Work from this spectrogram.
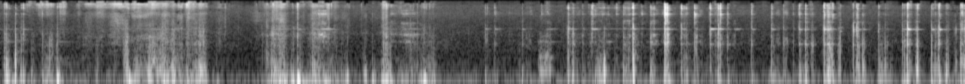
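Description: A painted, glittery Christmas ornament that is shedding glitter is tapped repeatedly, giving quick, clinky, glassy taps with very short ring and a soft low thump under them.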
